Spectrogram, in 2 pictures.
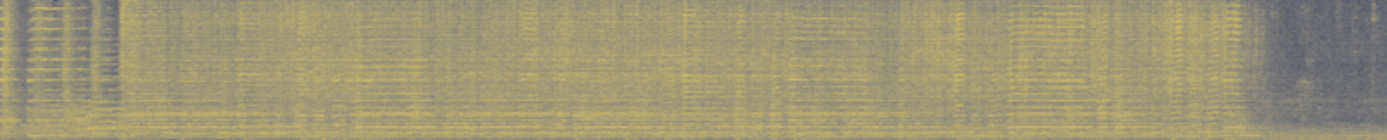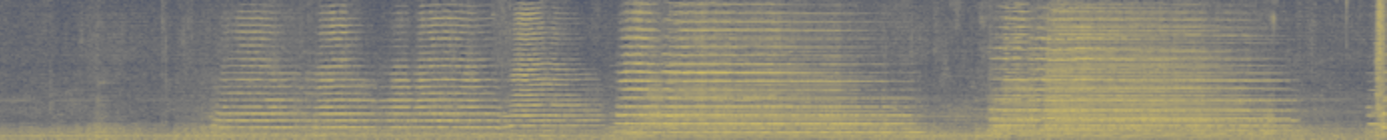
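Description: Wind band of brass and woodwinds playing slow, sustained chords. About halfway through the sound thins and grows quieter, and the full band comes back in near the end.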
